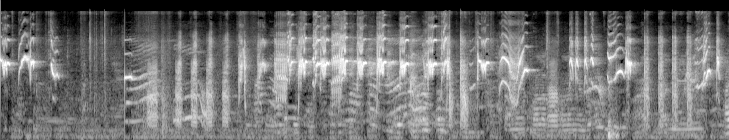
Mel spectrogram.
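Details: Starling chatter used to stir a silent bird into song: loud, busy stream of whistles, buzzy trills and clicking notes, with wavering upslurred whistles returning throughout.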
